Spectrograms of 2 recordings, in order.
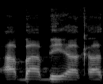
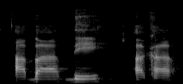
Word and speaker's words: Agbabiaka: Agbabiaka, 3 syllables. The G silent, Agbabiaka.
